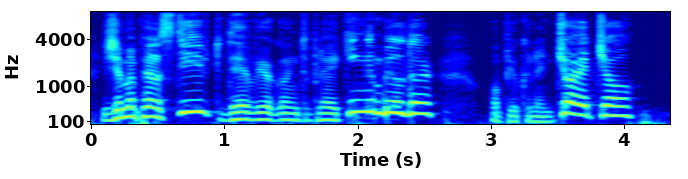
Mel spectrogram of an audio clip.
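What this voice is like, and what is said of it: Put-on French accent. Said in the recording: “preferably in either a German or French accent”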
